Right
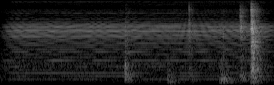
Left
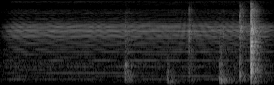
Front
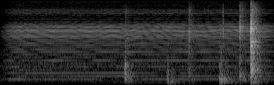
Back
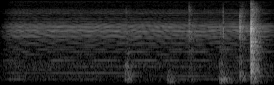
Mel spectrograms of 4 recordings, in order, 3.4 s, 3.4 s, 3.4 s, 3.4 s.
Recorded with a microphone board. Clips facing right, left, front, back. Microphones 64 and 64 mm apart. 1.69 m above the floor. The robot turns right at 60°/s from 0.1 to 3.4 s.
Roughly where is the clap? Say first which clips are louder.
Even, front 3 dB; ahead.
